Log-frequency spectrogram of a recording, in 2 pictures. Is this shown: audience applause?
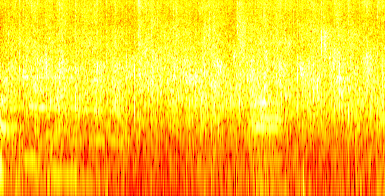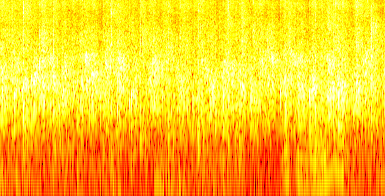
yes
